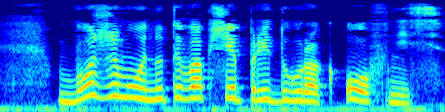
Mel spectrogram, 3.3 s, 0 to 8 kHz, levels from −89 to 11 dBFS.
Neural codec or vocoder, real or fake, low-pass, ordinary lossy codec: autoencoder, 48 kHz, 128 numbers a frame, DAC-VAE, trained on Japanese speech; fake; 7.2 kHz; MP3, 32 kbps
